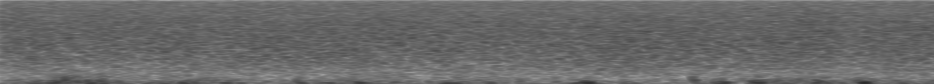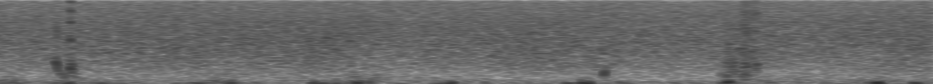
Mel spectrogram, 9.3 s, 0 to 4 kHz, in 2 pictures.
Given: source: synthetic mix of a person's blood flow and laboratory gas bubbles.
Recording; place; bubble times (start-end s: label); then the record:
Doppler ultrasound of blood flow; subclavian vein
4.91-5.08 s: bubbles
7.65-7.73 s: bubbles
8.27-8.47 s: bubbles
From the record:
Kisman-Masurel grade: 121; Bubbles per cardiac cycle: 1 to 2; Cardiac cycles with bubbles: 10 to 50%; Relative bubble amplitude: barely perceptible (0.100 to 0.250); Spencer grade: 2 (many but less than half of the cardiac periods contain bubble signals, singularly or in groups); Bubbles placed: anywhere in the cardiac cycle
